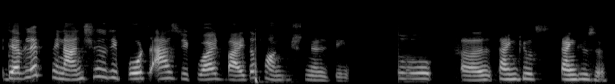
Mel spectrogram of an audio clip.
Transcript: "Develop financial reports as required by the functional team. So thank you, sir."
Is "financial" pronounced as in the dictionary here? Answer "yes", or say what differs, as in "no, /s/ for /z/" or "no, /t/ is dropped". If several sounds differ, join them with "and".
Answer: yes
